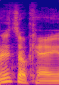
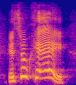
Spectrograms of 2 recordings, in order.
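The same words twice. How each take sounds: First: It sounds resigned and unenthusiastic. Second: It sounds approving and positive. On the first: The thing is merely acceptable. "it's okay is like, oh well, it's fine" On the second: The thing is good. "it's okay is it's good"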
